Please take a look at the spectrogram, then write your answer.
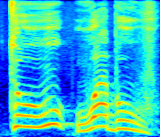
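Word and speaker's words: תֹהוּ וָבֹהוּ: Voilà, on l'a notre touu qui était écrit et prononcé en hébreu biblique, tou wabou.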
